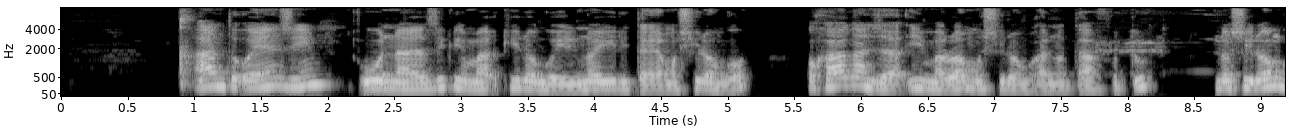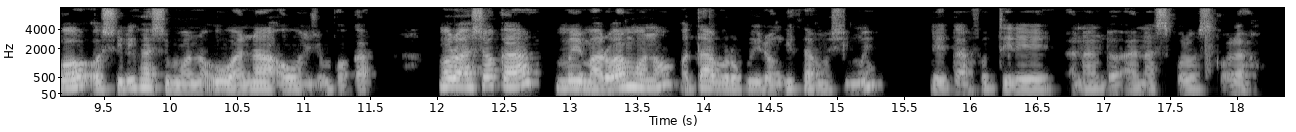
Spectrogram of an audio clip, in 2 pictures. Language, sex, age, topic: Oshiwambo, female, 25-35, agriculture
